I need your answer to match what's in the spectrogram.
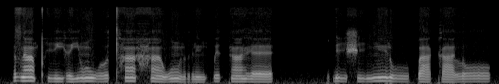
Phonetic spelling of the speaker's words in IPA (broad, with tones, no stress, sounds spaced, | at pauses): z ã˦ pʰ i˨ j ɪ˨ j ũ˦ w ʊ˨˦ tʰ ã˦ h ã˦˨ w ũ˦˨ r ĩ˨ k͡p ɪ˦ k ã˦ ɣ ɛ˦ | ɗ i˨ ʃ i˨ ŋ ĩ˦ ɾ uː˨ ɓ a˨ k a˨ l o˦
